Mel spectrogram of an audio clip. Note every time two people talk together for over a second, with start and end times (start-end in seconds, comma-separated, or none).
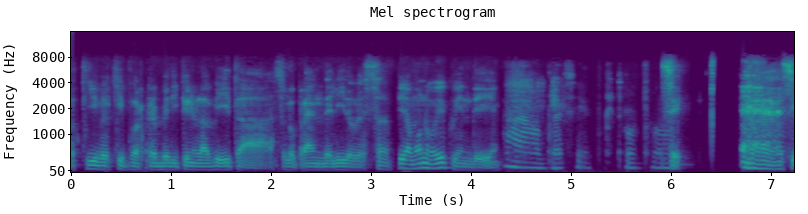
none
